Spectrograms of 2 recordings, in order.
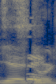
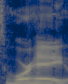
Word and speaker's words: Jorge: And George, you're awesome. And they're like, oh, it's Jorge. Like, It's just different language. It means the same thing. exactly. Just pronounced differently.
